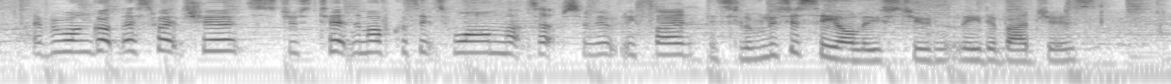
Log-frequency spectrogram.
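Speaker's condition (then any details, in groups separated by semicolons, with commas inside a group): No condition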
